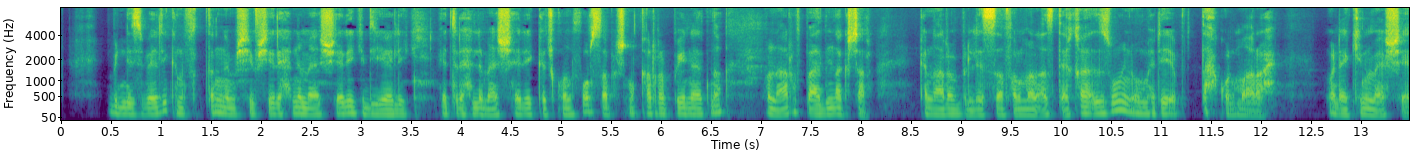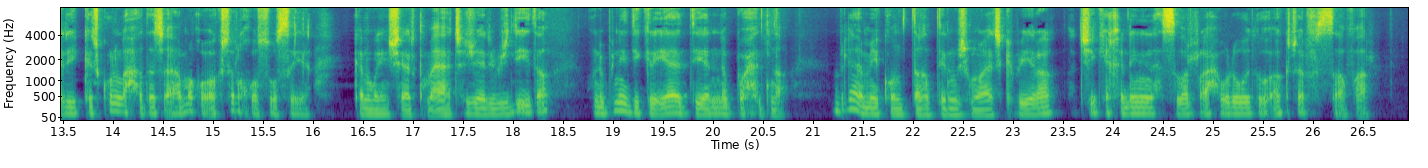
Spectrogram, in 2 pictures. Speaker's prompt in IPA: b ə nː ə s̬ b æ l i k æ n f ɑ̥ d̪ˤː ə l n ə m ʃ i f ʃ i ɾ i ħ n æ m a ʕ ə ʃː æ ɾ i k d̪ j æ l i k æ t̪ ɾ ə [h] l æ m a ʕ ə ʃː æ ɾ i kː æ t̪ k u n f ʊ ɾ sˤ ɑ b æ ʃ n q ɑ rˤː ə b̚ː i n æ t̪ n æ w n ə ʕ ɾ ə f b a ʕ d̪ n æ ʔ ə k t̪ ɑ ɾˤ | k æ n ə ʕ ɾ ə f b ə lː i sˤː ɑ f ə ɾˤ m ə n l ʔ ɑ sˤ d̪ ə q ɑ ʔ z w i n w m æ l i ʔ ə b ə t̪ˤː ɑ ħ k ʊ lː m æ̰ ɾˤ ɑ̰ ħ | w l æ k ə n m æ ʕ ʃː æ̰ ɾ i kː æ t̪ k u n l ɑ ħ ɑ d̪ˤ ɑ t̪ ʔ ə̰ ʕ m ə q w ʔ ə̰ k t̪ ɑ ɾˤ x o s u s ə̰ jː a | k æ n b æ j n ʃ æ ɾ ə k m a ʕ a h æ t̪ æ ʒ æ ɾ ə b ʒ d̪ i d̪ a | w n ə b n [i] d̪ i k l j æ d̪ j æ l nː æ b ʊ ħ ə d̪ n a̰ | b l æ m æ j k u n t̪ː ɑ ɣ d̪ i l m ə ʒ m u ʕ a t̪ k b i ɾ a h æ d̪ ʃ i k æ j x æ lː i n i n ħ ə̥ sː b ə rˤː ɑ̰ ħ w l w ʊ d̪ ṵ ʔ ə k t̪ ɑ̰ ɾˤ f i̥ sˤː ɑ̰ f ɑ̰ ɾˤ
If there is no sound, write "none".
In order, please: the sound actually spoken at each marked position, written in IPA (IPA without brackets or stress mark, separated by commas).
ħ, i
